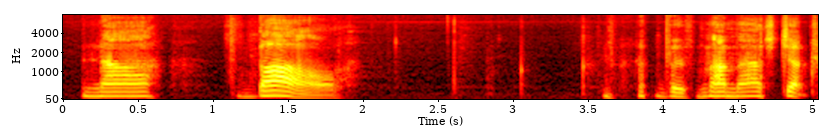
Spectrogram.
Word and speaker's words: Nabal: This is na, and we have the B sound because of the dagesh inside the bait. So it's na bal.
